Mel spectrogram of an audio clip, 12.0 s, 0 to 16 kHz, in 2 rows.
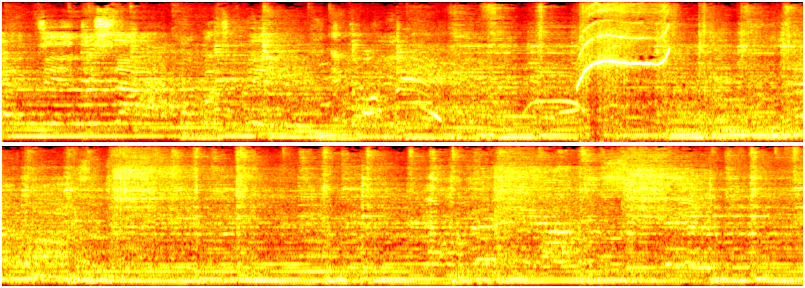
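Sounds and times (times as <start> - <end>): acoustic guitar: 0.0 - 12.0
band playing live: 0.0 - 12.0.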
